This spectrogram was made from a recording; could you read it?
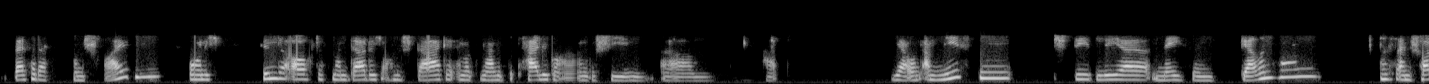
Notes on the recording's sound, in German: per Telefon aus den USA dabei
